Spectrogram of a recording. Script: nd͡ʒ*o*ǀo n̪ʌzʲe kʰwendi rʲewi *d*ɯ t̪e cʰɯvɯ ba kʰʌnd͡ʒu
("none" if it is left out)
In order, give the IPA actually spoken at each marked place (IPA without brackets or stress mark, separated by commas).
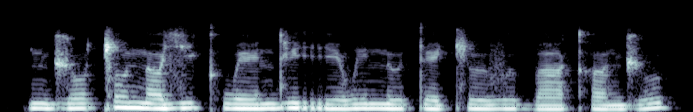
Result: o, n̪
